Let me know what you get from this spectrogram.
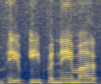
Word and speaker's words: Ipanema: Ipanema.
